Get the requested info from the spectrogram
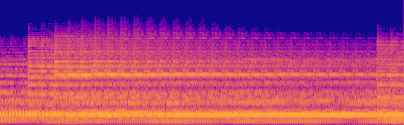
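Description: Synthesizer with distortion and effects sustaining long held notes, the pitch changing to a new note about a quarter second in and again near the end.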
